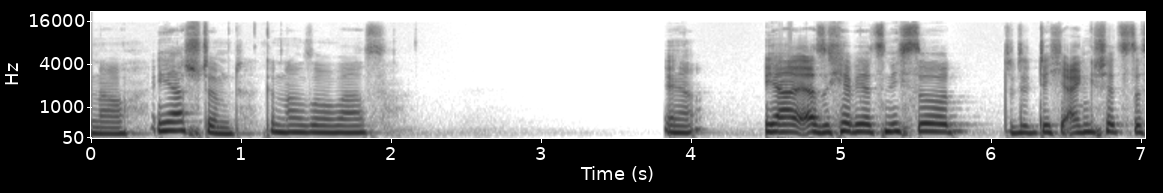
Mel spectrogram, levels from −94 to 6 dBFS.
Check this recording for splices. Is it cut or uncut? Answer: uncut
